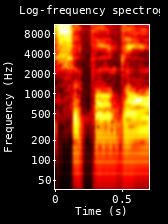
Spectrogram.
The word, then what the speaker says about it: cependant: Verdoyante, cependant, le T de cependant est en grisé.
